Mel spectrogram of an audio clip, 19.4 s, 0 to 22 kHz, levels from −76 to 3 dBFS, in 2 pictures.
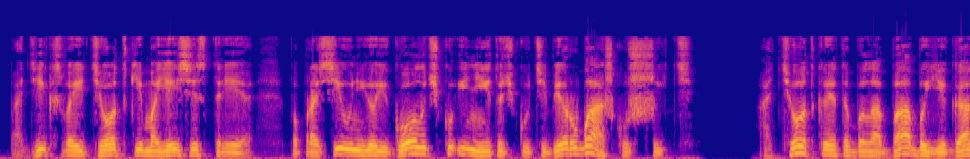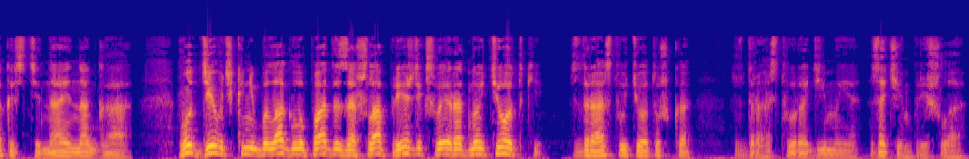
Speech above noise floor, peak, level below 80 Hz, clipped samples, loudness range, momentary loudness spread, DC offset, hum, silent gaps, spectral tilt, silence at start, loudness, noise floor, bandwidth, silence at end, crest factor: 52 dB; 0 dBFS; -40 dBFS; under 0.1%; 5 LU; 13 LU; under 0.1%; none; none; -5 dB/octave; 0.05 s; -15 LUFS; -67 dBFS; 8.8 kHz; 0.05 s; 14 dB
